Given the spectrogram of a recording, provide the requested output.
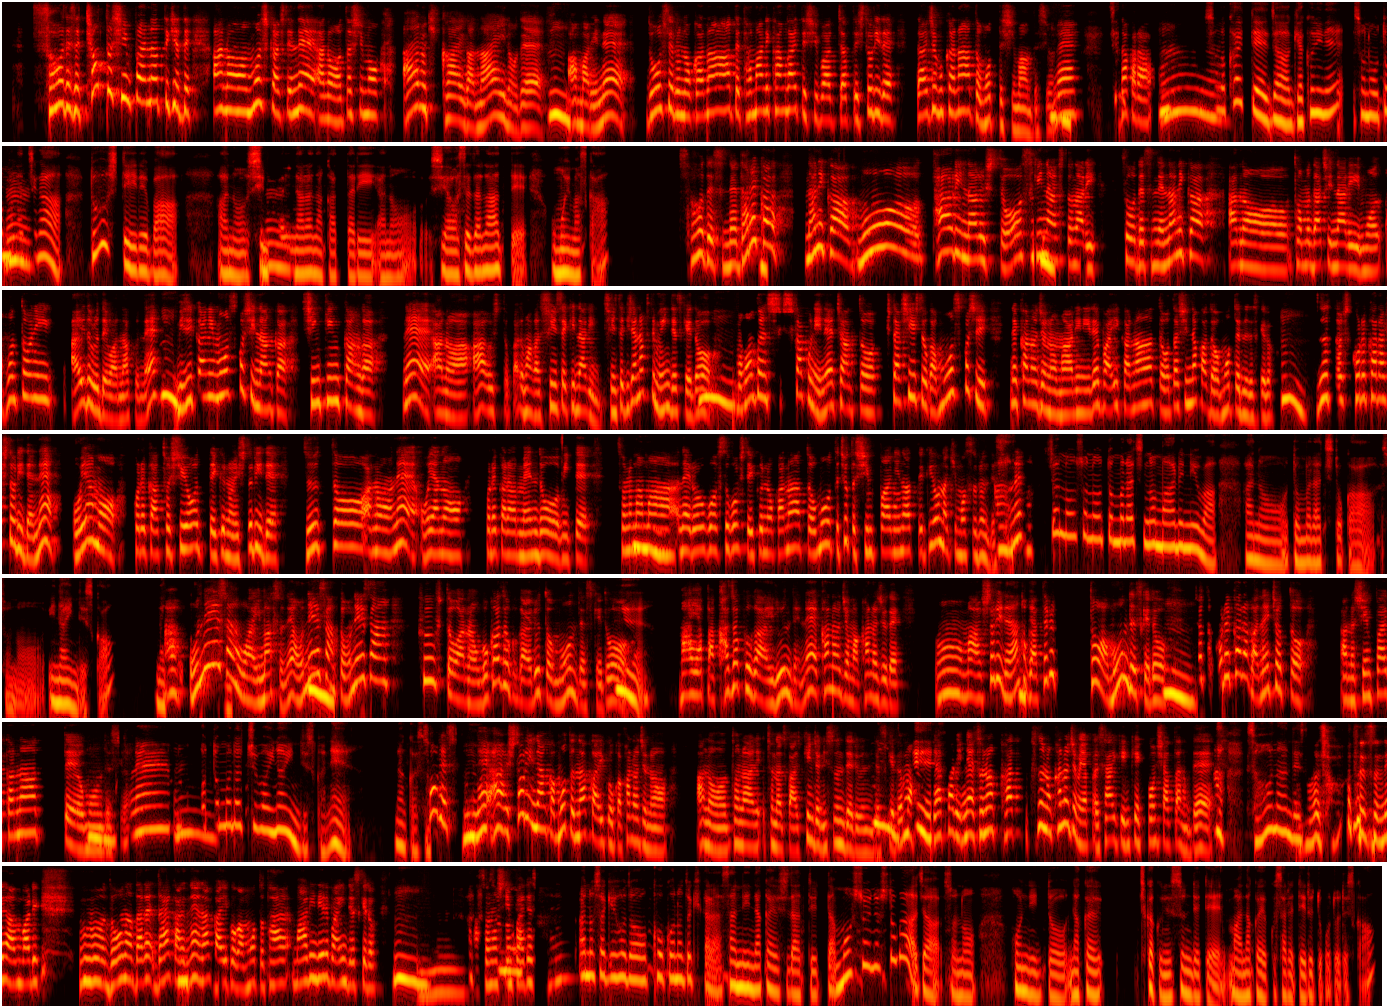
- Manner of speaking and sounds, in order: other noise
- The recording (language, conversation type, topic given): Japanese, advice, 本音を言えずに我慢してしまう友人関係のすれ違いを、どうすれば解消できますか？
